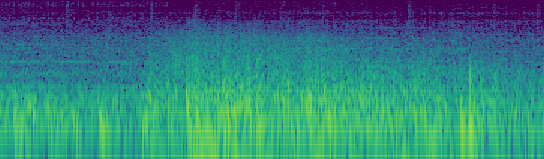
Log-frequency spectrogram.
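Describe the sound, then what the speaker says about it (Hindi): Steady rain pours down with a rumble of thunder, a dense broadband wash that stays loud throughout with no voices. "इसी का डर था, हो गई ना बारिश शुरू।"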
